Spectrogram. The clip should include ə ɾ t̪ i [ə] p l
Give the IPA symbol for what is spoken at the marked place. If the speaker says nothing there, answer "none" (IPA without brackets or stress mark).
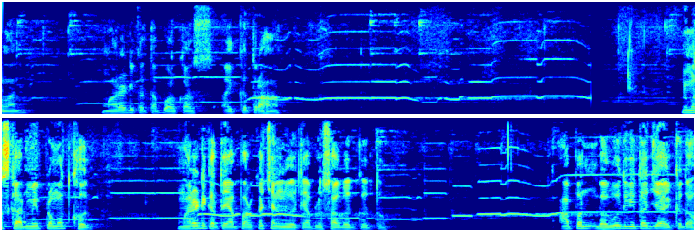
a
